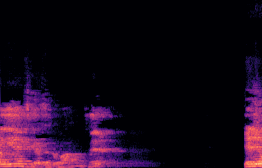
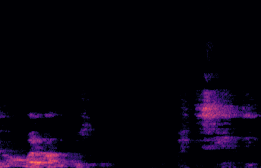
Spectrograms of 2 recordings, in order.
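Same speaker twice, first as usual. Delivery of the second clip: hushed reply; 2 semitones lower, 18 dB quieter than usual. Retold or imitated.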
